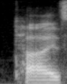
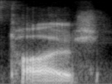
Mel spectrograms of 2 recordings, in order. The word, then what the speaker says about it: Ty: But yeah, they're a Polish team, and I was pronouncing Ty's name as Taj. It's pronounced Ty. There is a J in it, so it's understandable.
